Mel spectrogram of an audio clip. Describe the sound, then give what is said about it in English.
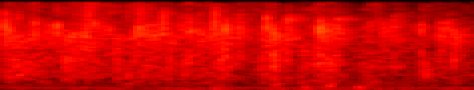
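A church audience gives a round of applause to thank a preacher, the clapping faint, continuous and evenly textured throughout. “So can you give him a huge round of applause?”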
